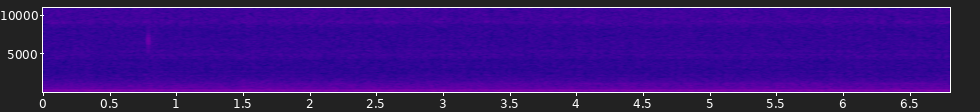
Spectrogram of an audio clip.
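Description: Steady electrical hum with several even tones and a faint hiss underneath, unchanging throughout: background noise of the recording chain.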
